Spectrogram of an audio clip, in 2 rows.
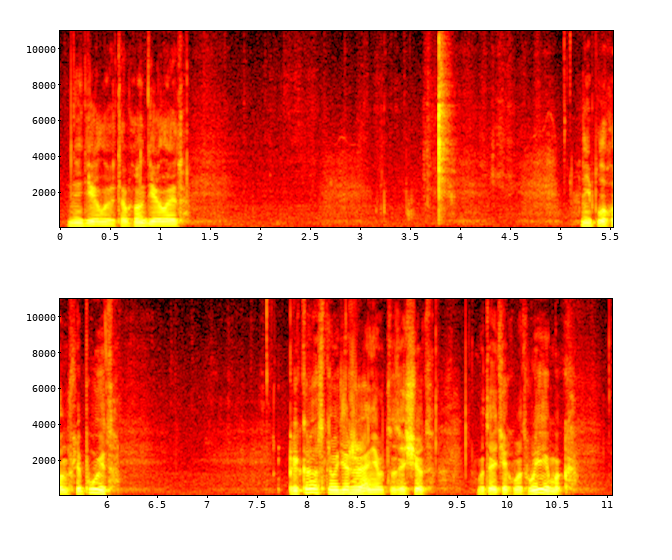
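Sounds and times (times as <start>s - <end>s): faint handling ticks: 0.2s - 11.0s.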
